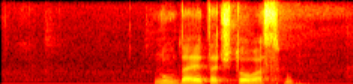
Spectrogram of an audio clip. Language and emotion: Russian, neutral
